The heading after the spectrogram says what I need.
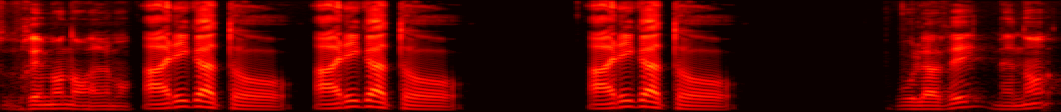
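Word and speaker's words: ありがとう: Regardez, je vais vous rejouer comment ça se prononce vraiment normalement. Arigato.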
